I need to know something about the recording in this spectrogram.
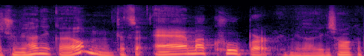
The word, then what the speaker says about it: Emma: Emma라고 읽지 마시고 Emma. Emma Stone. La La Land 나오는 거죠. 라라랜드. 네. 정확하게 영어로 그렇게 발음하죠. La La Land. 영어는 한 단어, 단어가 겹쳐도 마찬가지지만 자음이 연속되어 있을 때 그 자음을 두 개로 발음하지 않아요. 그게 규칙입니다.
